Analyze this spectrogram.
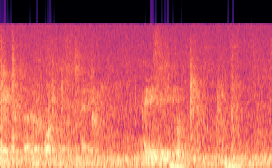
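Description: Papers rustle as a man picks them up.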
